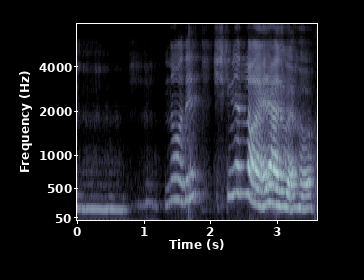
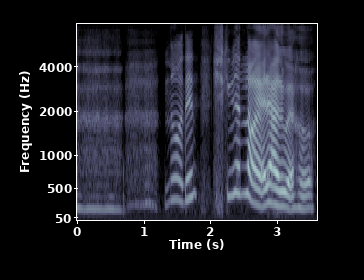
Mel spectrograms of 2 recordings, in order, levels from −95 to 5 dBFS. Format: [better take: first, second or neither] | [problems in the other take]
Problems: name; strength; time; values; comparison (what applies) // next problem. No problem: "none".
second | noise reduction (neural separator model SepFormer DNS4)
